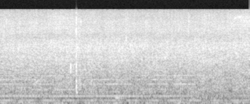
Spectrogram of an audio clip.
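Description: Water falling steadily from a koi pond's wall spillways and splashing into the pond, with a faint steady hum beneath it. One brief click sounds just over a second in.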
